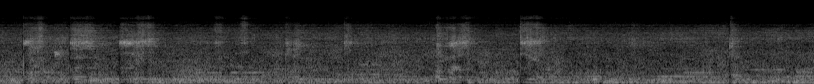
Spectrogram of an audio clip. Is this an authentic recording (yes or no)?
no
